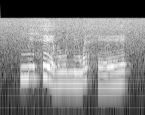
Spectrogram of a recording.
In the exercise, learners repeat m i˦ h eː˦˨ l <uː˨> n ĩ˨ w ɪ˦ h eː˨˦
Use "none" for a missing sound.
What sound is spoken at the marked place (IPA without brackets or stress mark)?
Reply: uː˨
